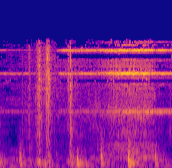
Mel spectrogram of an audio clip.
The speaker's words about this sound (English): Oh, there's a conference room phone. Well, I guess it's all right to answer it.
